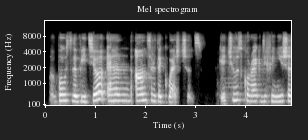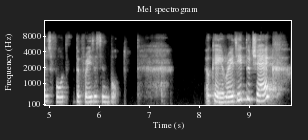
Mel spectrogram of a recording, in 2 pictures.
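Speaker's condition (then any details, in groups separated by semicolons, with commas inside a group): No condition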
